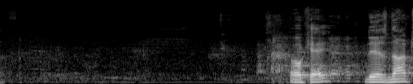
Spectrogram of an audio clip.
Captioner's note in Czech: smích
